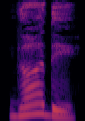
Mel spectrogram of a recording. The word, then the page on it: ಗಾದೆ: gāde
